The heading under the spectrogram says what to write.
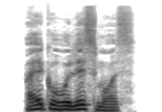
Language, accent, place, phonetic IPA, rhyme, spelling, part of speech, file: German, Germany, Berlin, [ˌalkohoˈlɪsmʊs], -ɪsmʊs, Alkoholismus, noun, De-Alkoholismus.ogg
- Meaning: alcoholism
